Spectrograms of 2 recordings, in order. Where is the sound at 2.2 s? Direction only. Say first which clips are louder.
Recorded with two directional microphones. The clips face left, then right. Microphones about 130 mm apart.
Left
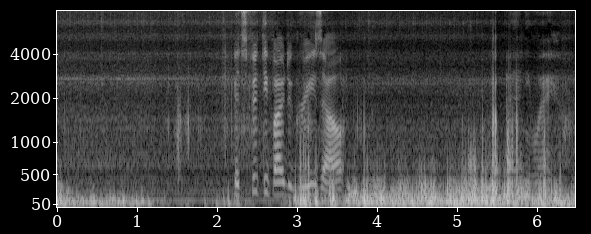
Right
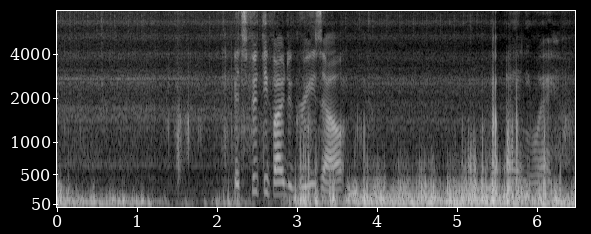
Even; 10° right (ahead or behind).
